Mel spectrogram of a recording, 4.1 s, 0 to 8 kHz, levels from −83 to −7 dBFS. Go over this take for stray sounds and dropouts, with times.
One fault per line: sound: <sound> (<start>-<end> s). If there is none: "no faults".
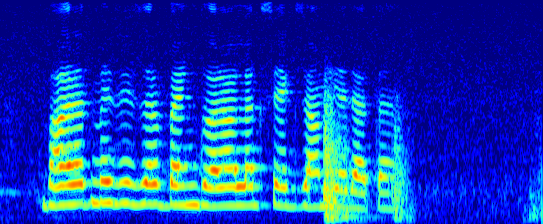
no faults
